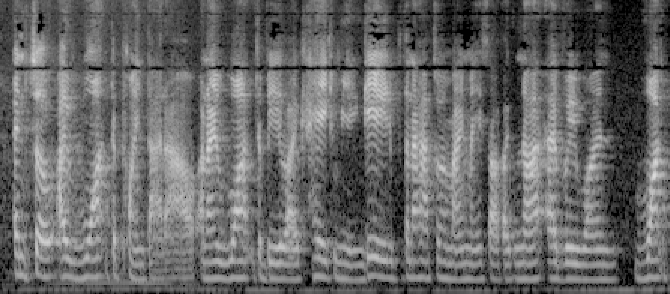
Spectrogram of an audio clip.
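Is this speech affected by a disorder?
Yes: deafness, cochlear implant; congenital deafness, cochlear implant right, hearing aid left, implant revision surgery, off-ear Kanzo processor; no sound without implant or hearing aid, never learned sign language; deaf accent, speech differs from hearing speakers, communicates by spoken language.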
